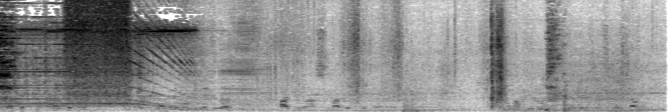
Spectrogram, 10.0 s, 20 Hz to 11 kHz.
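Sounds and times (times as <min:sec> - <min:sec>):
cutting machine blade noise: 0:00.0 - 0:04.3.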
